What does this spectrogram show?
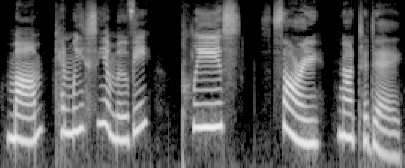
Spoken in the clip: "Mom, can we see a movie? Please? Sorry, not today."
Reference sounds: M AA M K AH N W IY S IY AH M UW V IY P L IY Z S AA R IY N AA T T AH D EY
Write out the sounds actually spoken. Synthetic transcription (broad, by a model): M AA M K AH N W IY S IY AH M UW V IY P L IY Z S AA R IY N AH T T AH D EY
